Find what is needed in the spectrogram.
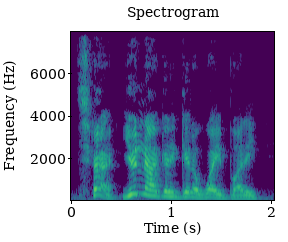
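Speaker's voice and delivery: usual speaking voice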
